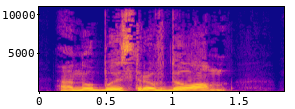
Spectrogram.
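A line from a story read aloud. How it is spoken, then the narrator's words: Barked. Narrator (Russian): гаркнул на них Дуэйн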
